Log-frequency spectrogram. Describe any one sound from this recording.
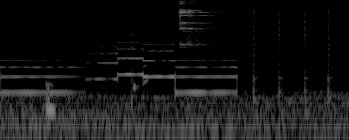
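Electronic tones chime in short steps of changing pitch.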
